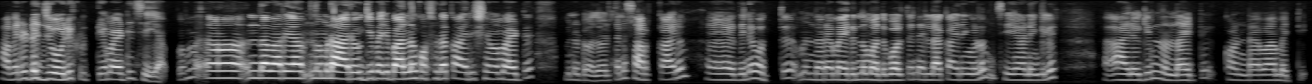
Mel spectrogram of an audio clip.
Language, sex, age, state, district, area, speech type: Malayalam, female, 18-30, Kerala, Kozhikode, urban, spontaneous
